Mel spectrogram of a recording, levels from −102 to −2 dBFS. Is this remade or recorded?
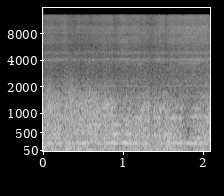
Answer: remade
